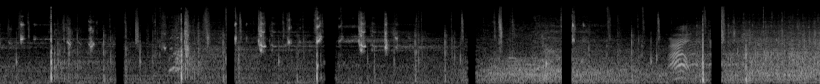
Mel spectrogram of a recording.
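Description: Rackets strike a tennis ball back and forth in a rally.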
